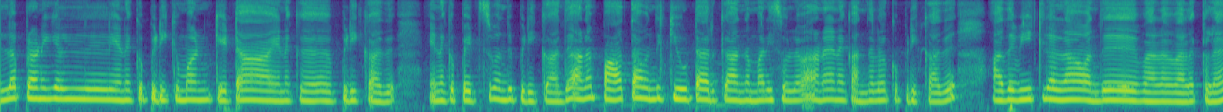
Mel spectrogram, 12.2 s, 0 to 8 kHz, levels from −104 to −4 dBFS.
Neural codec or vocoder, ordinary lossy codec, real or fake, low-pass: none; none; real; none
